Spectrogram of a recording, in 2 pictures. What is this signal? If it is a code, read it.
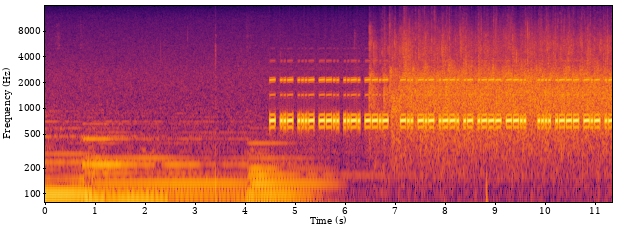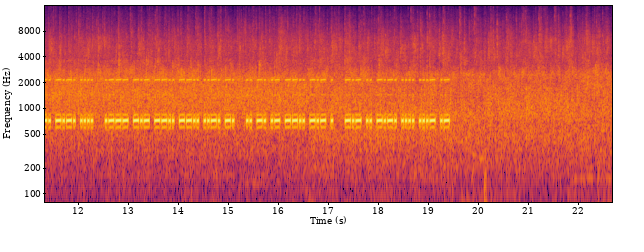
Morse code, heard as a keyed tone, machine-sent, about 34 wpm, 720 Hz. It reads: TUVZFQ DKPAJZ HJKRCH JKZZFN INAZKE KICHVA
